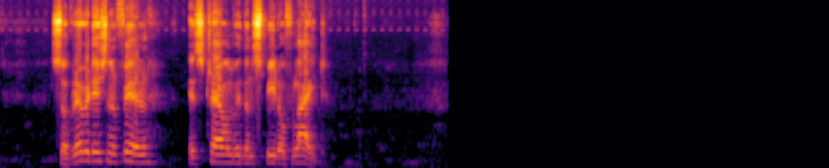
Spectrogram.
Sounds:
Speech

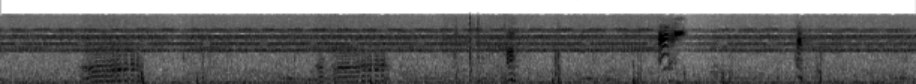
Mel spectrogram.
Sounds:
Animal, Wild animals

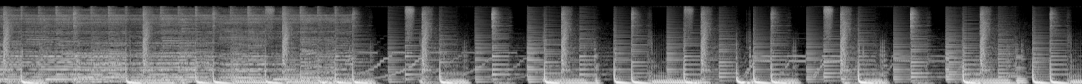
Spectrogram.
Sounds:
Music

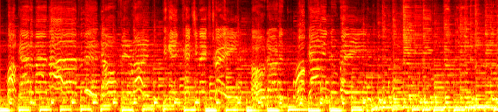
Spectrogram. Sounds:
Music

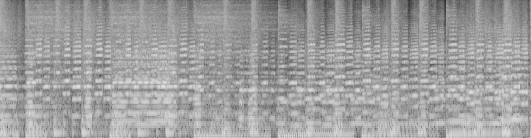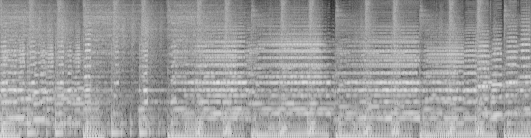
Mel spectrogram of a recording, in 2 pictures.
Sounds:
Music, New-age music

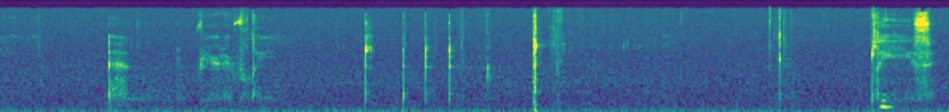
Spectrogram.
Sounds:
Speech

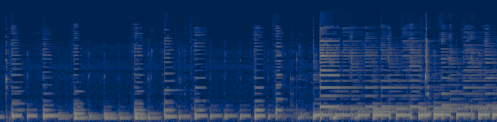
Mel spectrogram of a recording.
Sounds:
Music, Strum, Plucked string instrument, Musical instrument, Guitar

